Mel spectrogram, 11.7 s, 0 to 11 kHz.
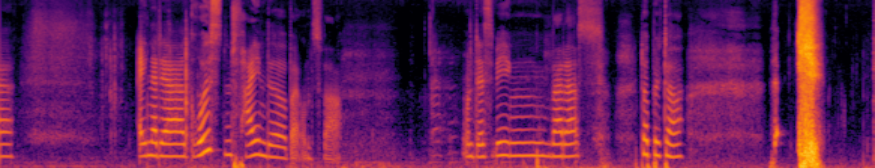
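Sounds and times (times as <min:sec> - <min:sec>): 
speech: 0:01.8 - 0:04.7, 0:06.2 - 0:09.5, 0:10.3 - 0:11.0
loud sneeze: 0:10.3 - 0:11.0.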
